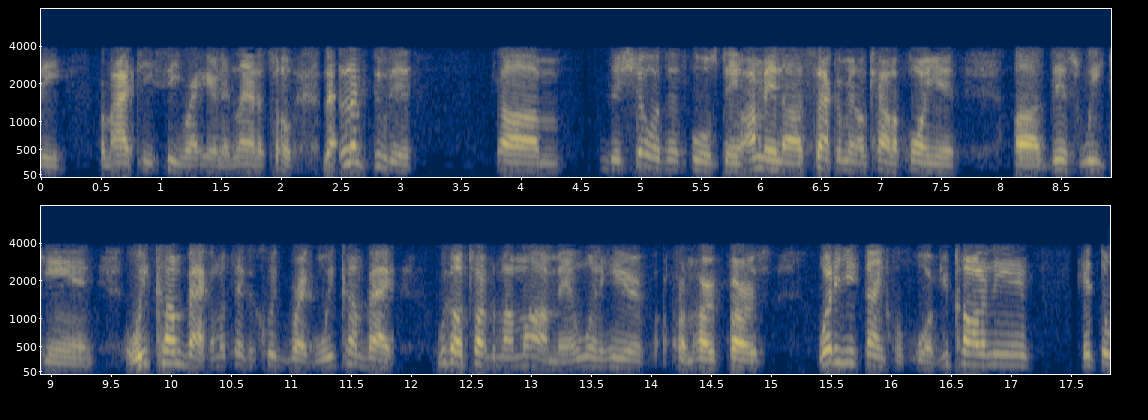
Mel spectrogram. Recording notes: opens up the lines to chat with his audience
